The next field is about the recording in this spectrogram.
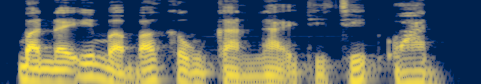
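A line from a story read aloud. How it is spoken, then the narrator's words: Frightened, trembling old man. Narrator (Vietnamese): Ông Lập vã cả mồ hôi hột run rẩy rồi bảo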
